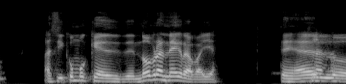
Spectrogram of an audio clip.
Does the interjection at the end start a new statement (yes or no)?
no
